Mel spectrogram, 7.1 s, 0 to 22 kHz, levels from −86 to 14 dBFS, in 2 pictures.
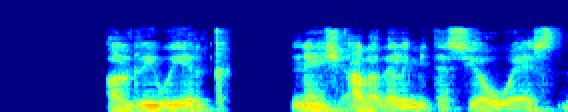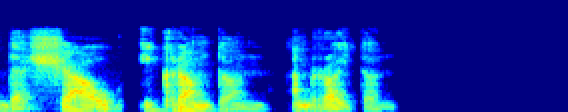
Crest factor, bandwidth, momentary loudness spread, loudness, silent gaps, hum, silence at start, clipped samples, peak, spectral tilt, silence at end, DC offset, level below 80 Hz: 20 dB; 8.2 kHz; 13 LU; -22 LUFS; 1.50-1.81 s; none; 0.65 s; under 0.1%; -4 dBFS; -5 dB/octave; 1.1 s; under 0.1%; -50 dBFS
